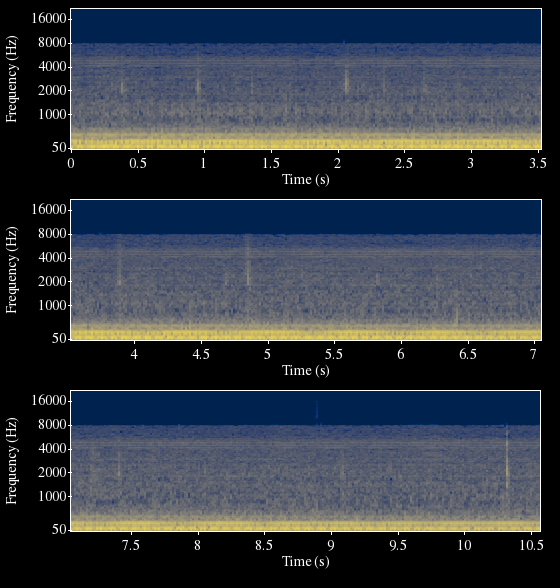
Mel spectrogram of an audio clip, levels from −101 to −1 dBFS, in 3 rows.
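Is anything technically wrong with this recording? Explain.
Yes. There is clock drift between sender and receiver: the sending end's audio clock runs about 4% slow relative to the receiver. The jitter buffer therefore keeps draining, and the receiver has to compensate across the whole clip. The result is small timing hiccups recurring at uneven intervals from start to finish.

Repeated timing corrections run from 0.17 s to 10.47 s. To keep pace with the slower sender, the receiver repeatedly stretches the audio by repeating short pieces, all in the same direction and unevenly spaced, so the material plays at 96% speed and gains roughly 0.4 s in total. Each edit is small, heard, if at all, as slight hiccups or an unsteady tempo rather than as clear breaks. The call path itself, which fits a 32 kbps Opus link, limits the audio to about 8 kHz.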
